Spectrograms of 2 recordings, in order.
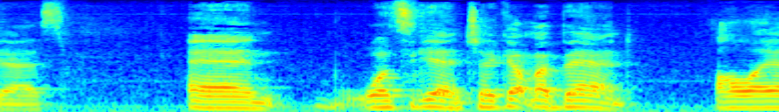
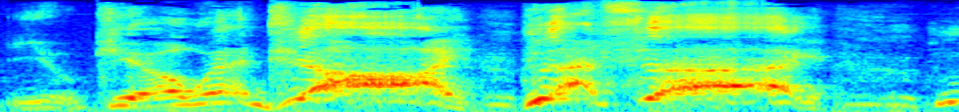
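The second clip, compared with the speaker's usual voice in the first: building, loud, drawn-out raspy scream; heartfelt scream; 7 semitones higher, 12 dB louder, much slower than usual. Shown as a demonstration. Coach showing emotion on stage, screamed all out. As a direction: really get into it and scream with emotion. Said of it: "when I really go like".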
